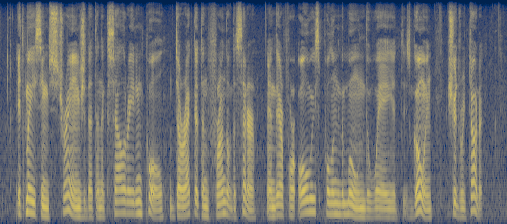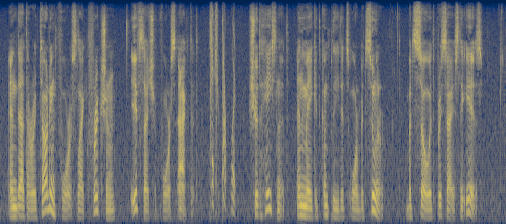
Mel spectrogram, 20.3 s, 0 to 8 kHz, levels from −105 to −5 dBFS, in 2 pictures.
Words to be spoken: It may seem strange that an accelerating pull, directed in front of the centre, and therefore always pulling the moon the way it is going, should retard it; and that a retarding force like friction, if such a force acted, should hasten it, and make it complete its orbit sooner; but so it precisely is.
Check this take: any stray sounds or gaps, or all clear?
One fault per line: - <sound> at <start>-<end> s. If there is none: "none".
- chirp at 14.3-14.9 s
